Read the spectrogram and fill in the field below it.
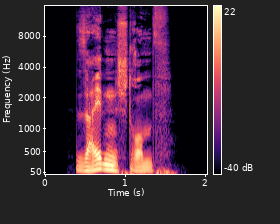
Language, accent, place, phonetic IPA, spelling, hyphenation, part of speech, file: German, Germany, Berlin, [ˈzaɪ̯dn̩ˌʃtʁʊmp͡f], Seidenstrumpf, Sei‧den‧strumpf, noun, De-Seidenstrumpf.ogg
- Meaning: silk stocking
